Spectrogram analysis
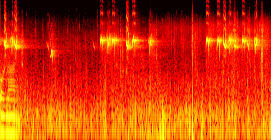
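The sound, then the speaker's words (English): Distant bird calls sound from a park where birds forage: several clusters of high, sharp chirps come in repeated bursts over a steady low background rumble. “A bird calling in the distance there.”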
